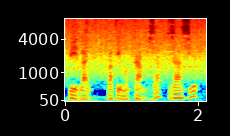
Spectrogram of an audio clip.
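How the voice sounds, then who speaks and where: A man narrating an audiobook story in a measured, dramatic reading. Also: low-pitched, lively intonation, very noisy.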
